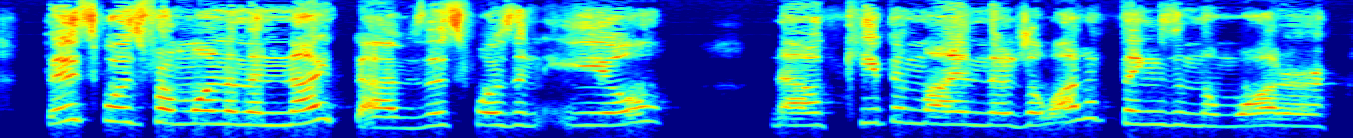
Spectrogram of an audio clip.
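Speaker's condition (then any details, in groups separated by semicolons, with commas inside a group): Spastic quadriplegic cerebral palsy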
